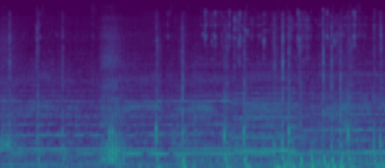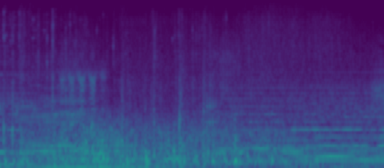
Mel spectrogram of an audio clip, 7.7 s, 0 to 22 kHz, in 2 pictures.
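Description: Roach, a horse in The Witcher 3 video game, gallops through rain, with steady clip-clop hoofbeats over a constant wash of rainfall and faint ambient game sounds, no speech.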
